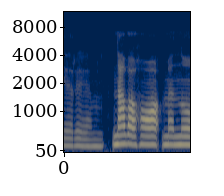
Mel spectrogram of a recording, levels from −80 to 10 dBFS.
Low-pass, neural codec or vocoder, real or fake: 7.2 kHz; none; real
